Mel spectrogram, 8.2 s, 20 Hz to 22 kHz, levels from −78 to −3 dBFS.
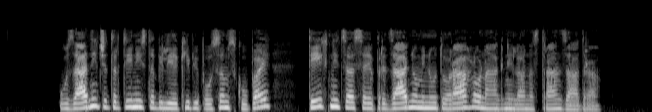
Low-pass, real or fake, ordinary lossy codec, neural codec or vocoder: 7.2 kHz; real; AAC, 32 kbps; none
